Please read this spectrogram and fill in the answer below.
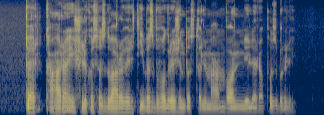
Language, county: Lithuanian, Vilnius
